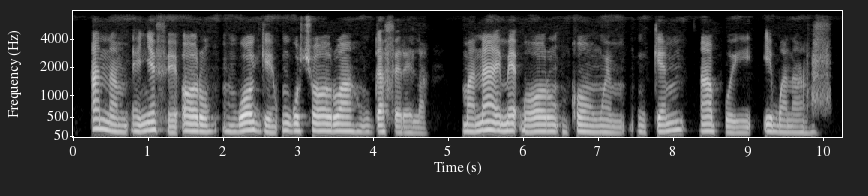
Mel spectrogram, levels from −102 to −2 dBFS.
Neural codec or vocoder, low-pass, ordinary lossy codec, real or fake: none; 7.2 kHz; none; real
